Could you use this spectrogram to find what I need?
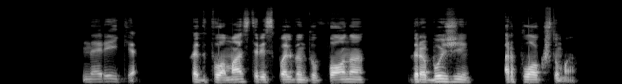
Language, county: Lithuanian, Vilnius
